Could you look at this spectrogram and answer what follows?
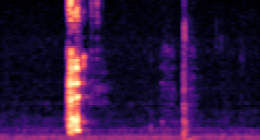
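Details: A person who has just woken up has hiccups: two short, abrupt throat catches about a second apart over room noise.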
